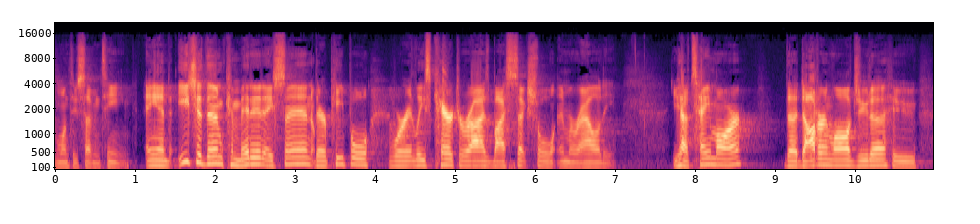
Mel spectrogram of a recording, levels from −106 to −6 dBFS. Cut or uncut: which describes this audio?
cut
